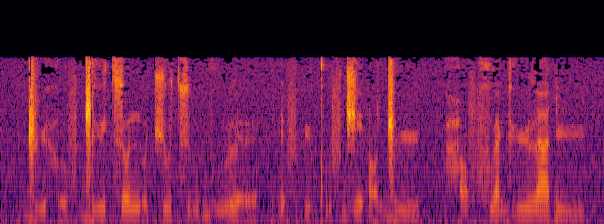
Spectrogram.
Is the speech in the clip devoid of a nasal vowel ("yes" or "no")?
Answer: yes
